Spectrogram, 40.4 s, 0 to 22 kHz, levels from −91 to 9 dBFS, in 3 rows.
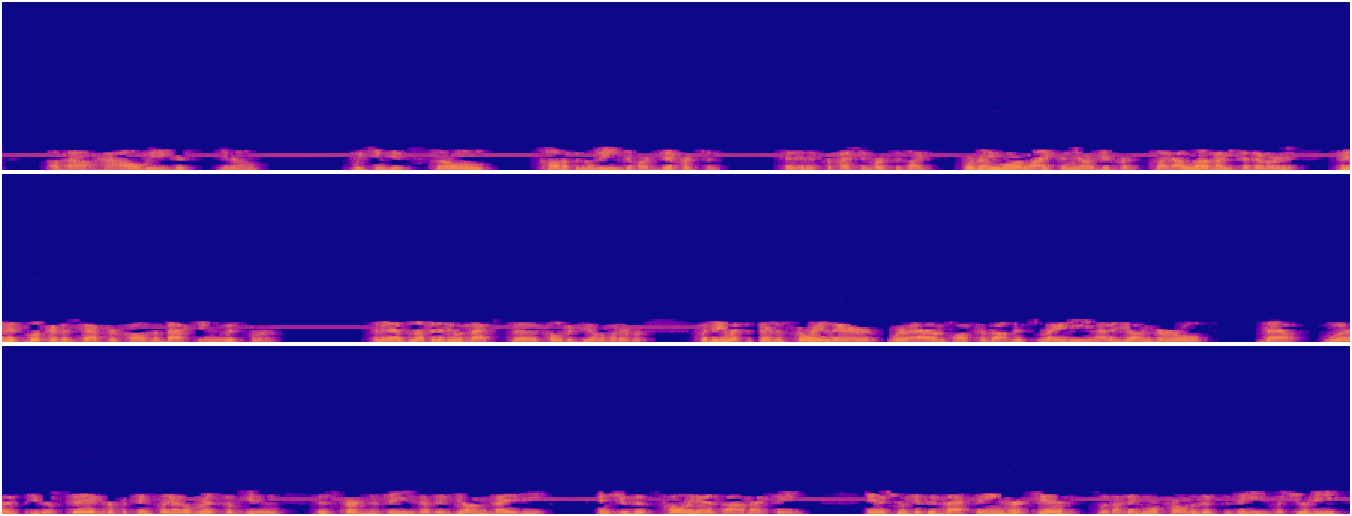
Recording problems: garbled, watery; badly; nothing above 2.5 kHz
high-pitched whine; faint; until 21 s and from 28 s on; 2 kHz, 25 dB below the speech

